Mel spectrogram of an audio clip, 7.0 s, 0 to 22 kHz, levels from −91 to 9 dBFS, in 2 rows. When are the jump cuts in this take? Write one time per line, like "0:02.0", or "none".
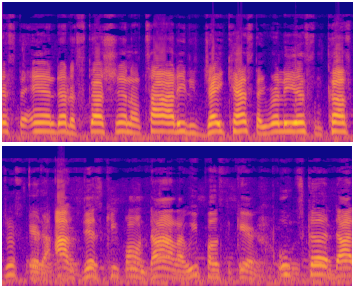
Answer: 0:03.8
